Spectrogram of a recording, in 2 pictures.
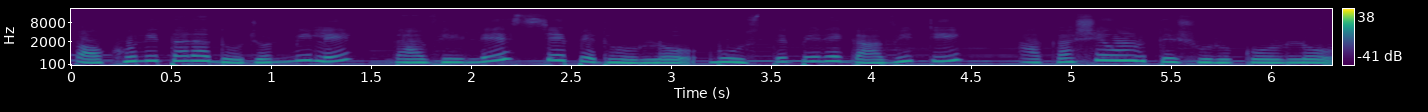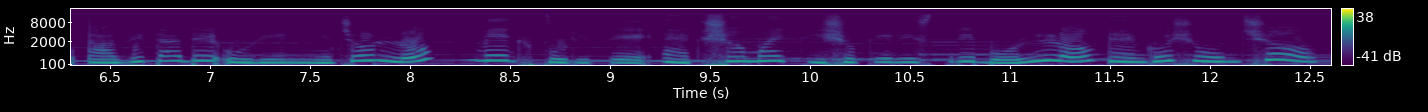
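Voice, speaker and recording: Woman, scripted children's story narration, high-pitched, mellow tone. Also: expressive, measured pace, faint music behind. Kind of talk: scripted fairy-tale narration.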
